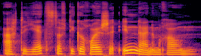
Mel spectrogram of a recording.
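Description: There's vocal fry in this woman's soft, calm, fairly low voice as she leads yoga nidra. She moves very slowly through short phrases, pausing at length after each.

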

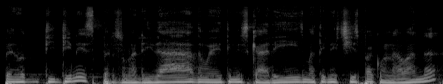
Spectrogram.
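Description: A man with a Mexican accent co-hosting a casual podcast, talking in an animated way and acting out the lines he quotes. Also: fairly low pitch, normal speed, slightly rough. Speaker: podcast co-host.

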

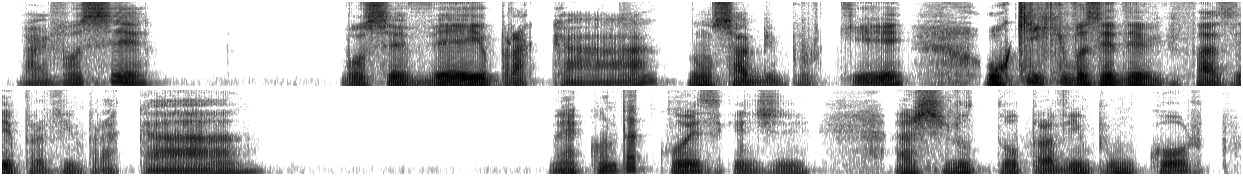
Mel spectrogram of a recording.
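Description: A man's voice: low voice, lively intonation, slow, long pauses, breathy edge. An older man, an actor, chatting as a podcast guest in a frank, bawdy way. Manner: frank and bawdy, says "bicho" a lot. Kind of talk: candid podcast chat.

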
